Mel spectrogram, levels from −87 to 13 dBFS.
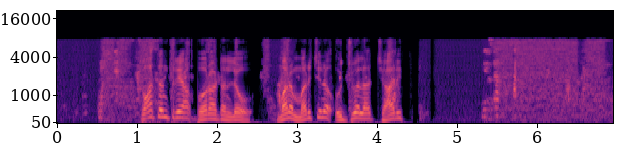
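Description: A speech clip with the voice getting suppressed twice, from 1.31 to 2.65 s and again from 2.99 to 4.75 s. In each stretch it is turned down, sinking something like 40 dB at its deepest, for roughly a second in the first and about a second and a half in the second. That's speech suppressed in double talk, likely an echo canceller mistaking the near talker for loudspeaker echo while the far side spoke. The call microphone processing caps things at 8 kHz.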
